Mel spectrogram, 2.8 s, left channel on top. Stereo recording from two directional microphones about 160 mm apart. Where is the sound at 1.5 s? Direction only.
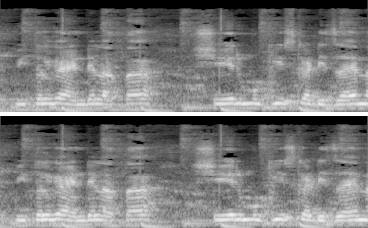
65° left (ahead or behind).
